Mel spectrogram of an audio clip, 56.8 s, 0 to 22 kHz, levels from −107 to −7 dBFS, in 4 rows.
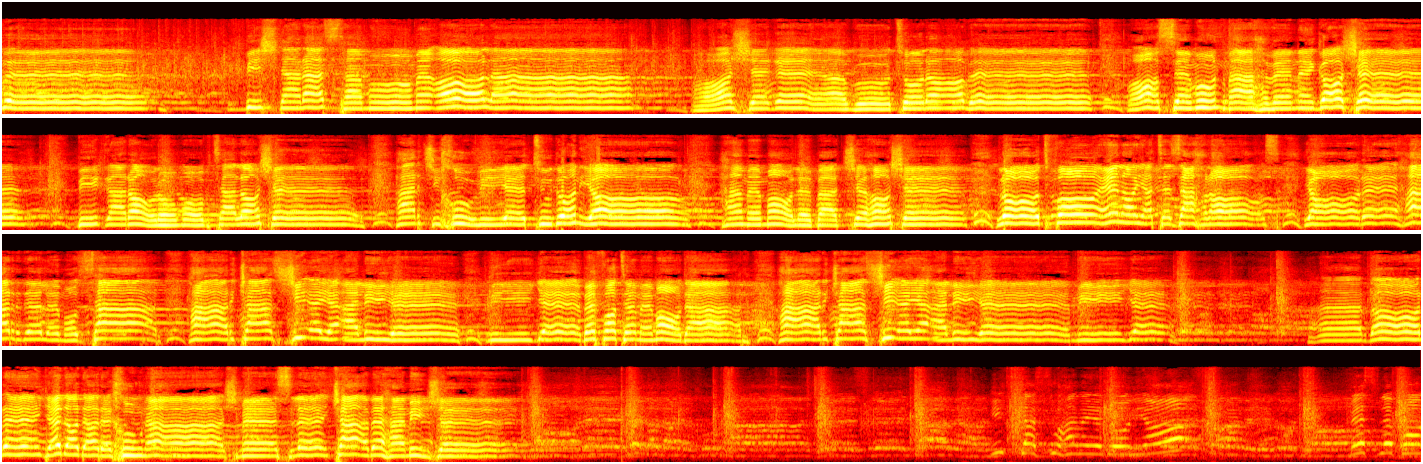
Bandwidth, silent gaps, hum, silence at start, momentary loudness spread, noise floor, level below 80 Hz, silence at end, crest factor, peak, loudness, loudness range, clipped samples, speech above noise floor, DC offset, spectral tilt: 12 kHz; none; none; 0 s; 20 LU; -46 dBFS; -58 dBFS; 0 s; 18 dB; -2 dBFS; -18 LUFS; 10 LU; under 0.1%; 28 dB; under 0.1%; -4 dB/octave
